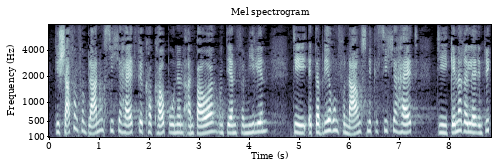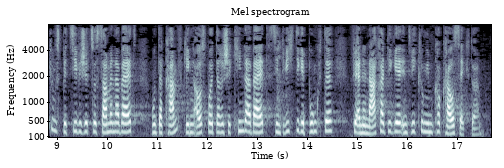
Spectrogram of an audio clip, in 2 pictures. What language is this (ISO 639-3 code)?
deu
